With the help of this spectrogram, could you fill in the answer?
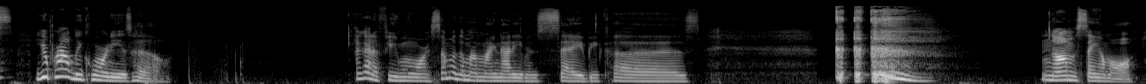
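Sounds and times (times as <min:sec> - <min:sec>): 
speech: 0:00.4 - 0:01.8, 0:03.6 - 0:07.3, 0:08.4 - 0:09.4, 0:10.4 - 0:11.4
person clearing throat: 0:08.4 - 0:09.4.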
